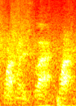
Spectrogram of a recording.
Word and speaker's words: Flight: He was a colorful individual with Fly. but it's spelled Flight. Yes, Fly, Carrie Fly, who actually owned the house two doors away from where I currently live, which makes Mrs.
